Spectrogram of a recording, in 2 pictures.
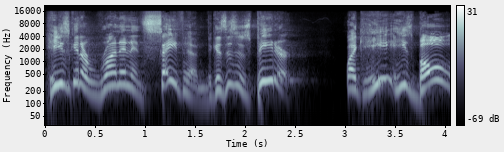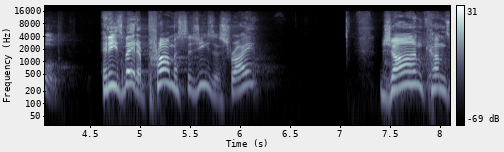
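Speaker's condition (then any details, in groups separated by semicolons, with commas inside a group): No condition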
